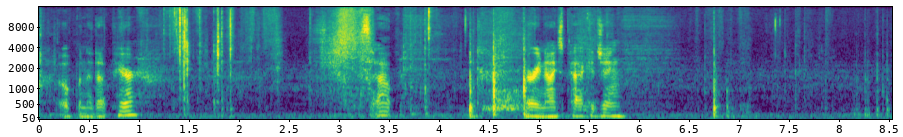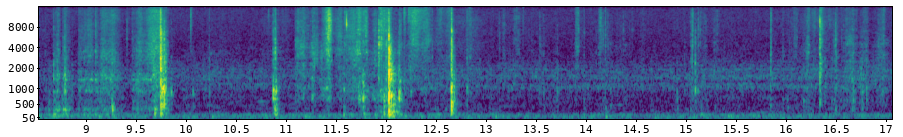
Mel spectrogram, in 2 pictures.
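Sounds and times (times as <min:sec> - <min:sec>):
packaging being opened by hand: 0:01.3 - 0:02.1.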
